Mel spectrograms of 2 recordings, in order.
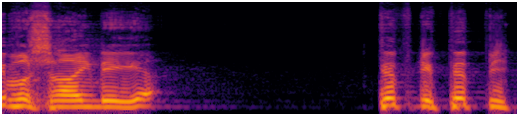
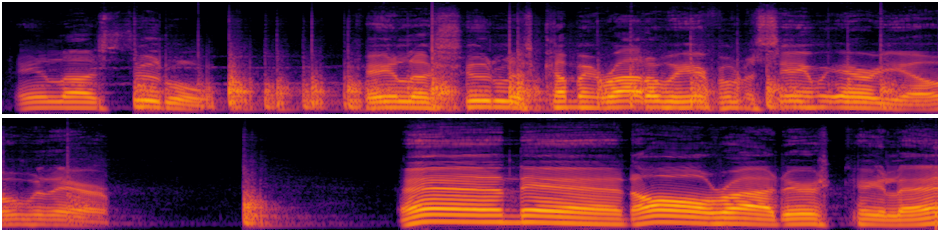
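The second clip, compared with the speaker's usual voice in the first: powwow emcee; 2 semitones higher, 5 dB louder than usual. Acted. Introducing princesses over the PA.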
